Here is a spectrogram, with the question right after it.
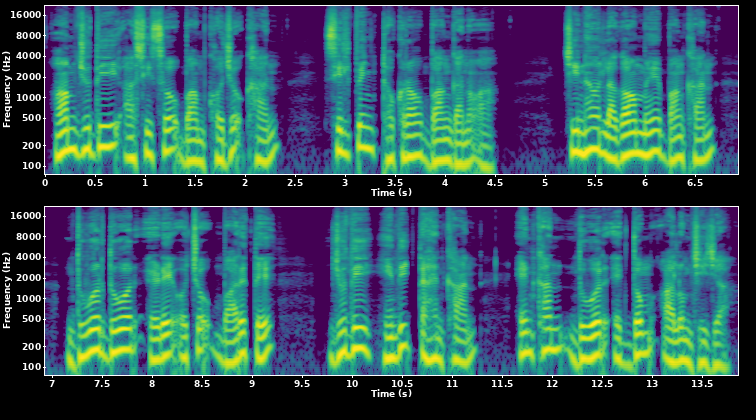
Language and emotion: Santali, neutral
